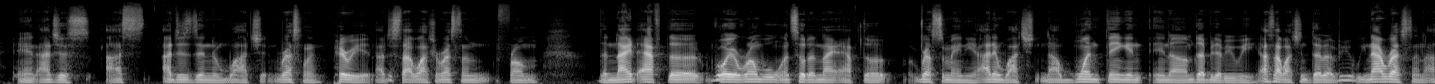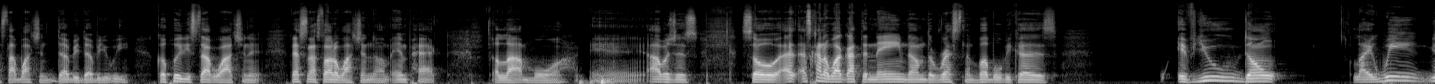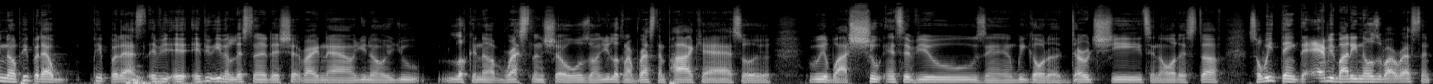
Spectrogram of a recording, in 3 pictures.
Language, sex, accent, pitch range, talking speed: English, male, American, 105-120 Hz, 190 wpm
